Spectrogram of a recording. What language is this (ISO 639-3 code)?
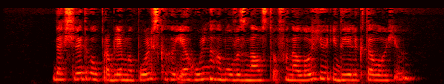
bel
